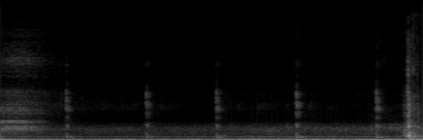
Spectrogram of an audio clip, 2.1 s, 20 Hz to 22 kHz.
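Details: Turn signal blinking fast in cold weather, with quick light ticks about every 0.35 s over a low idle rumble; one rear signal bulb is lit but not blinking, and the owner suspects a busted bulb (TPMS light also on).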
